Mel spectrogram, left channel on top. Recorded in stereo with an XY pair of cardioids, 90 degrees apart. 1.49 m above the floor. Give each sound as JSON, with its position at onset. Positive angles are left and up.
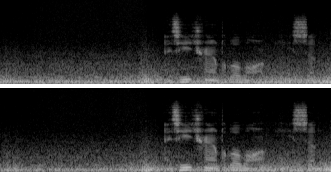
{"t": 1.6, "sound": "a man speaking", "azimuth_deg": -35}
